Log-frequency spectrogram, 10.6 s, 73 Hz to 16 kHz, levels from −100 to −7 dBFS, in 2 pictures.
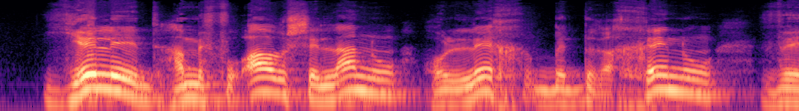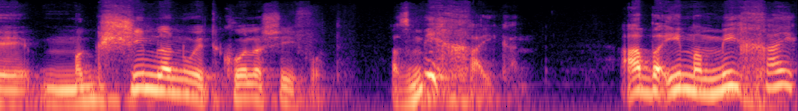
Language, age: Hebrew, 50-69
